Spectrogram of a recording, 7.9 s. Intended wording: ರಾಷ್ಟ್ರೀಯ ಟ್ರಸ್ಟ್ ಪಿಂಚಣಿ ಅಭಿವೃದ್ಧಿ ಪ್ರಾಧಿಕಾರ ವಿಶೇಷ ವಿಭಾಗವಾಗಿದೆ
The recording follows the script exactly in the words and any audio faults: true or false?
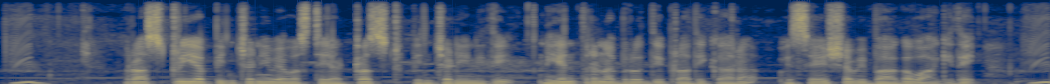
false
